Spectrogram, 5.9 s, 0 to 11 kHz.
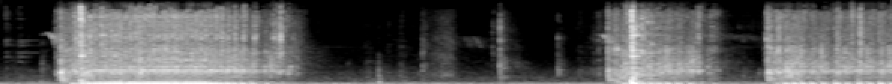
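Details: Honda Harmony FG100 small tiller, carburetor fixed after sitting: a couple of pull-start bursts, then it catches and runs with a steady, quick putter; normal running.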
